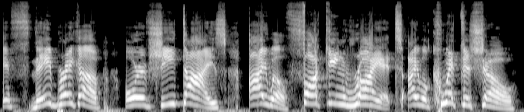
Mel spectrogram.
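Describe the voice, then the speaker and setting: A man's voice: extremely high pitch, very animated, very slow, bright, forceful tone. A man co-hosting a podcast, giving a casual fan recap in an opinionated, sweary way. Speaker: podcast host.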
